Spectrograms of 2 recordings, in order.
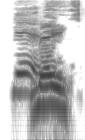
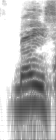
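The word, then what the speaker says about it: Myss: or I watched was Carolyn m Miss yeah mace mace is how well mace is how you really say it but it's spelled m Miss uh yeah but it's pronounced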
